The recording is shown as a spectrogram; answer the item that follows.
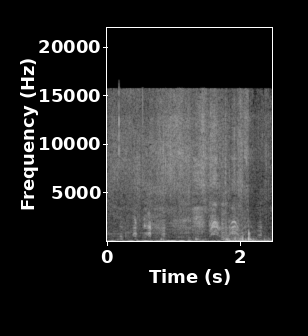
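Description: A few short, dog-like barking yips, each rising and falling in pitch: one about half a second in and a louder pair near the end.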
